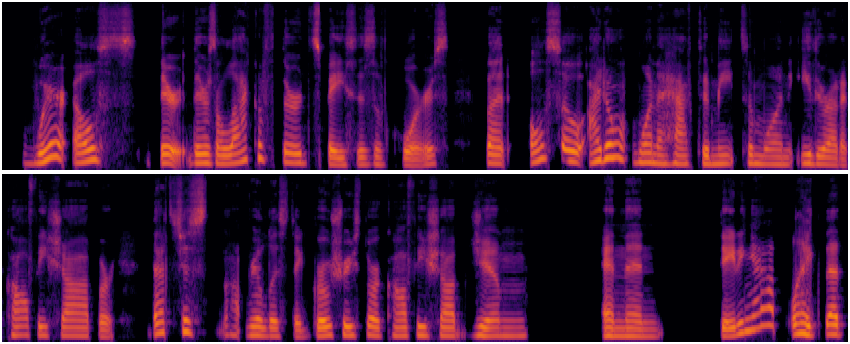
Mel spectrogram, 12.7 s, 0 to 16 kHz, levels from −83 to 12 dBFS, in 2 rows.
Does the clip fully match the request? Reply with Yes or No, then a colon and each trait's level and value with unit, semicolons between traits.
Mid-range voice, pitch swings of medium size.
Yes: medium, 175 Hz; average, 3.3 semitones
